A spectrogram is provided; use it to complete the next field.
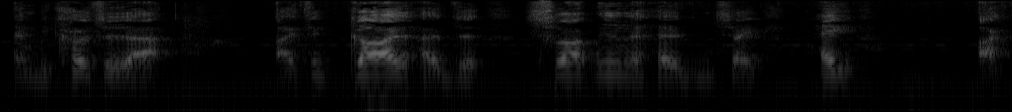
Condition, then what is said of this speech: Tracheostomy. So I can't sing the way I used to sing.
